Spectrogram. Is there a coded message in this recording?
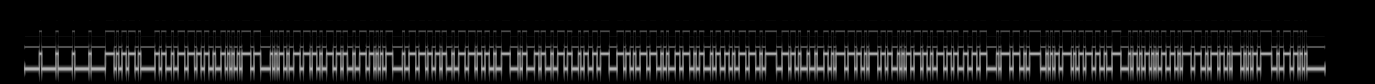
Yes: RTTY (45.45 baud, 850 Hz shift) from 0.2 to 13.3 s, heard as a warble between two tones, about 1160 Hz centre. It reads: LA PREMSA ALARMA LA POBLACIO ANUNCIANT QUE ELS ALIMENTS PODRIEN ESTAR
